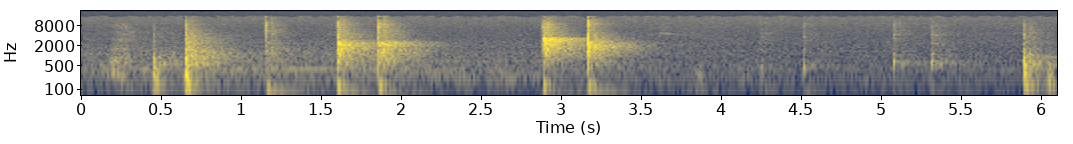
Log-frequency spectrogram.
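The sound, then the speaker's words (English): Sharp mechanical clicks and clacks from the clapper of a small clock, arriving in an uneven rhythm. A few louder strikes ring briefly with a bright metallic tail, and no one speaks. “It's not dead. Oh, right. It has like a clapper or something.”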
